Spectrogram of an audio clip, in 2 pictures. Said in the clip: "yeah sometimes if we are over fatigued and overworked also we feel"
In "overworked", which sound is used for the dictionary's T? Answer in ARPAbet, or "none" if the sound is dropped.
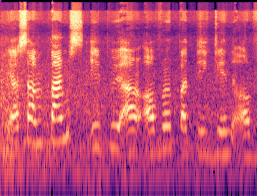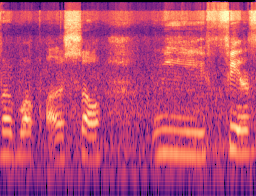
none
